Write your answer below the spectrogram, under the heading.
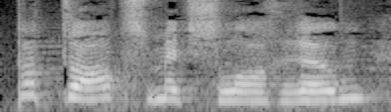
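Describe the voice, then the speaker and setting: A woman's voice: fairly high pitch, slow pace. A woman acting in a Dutch radio comedy drama as a chatty, gossipy mother with a blunt, teasing humour. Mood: chatty, knowing.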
